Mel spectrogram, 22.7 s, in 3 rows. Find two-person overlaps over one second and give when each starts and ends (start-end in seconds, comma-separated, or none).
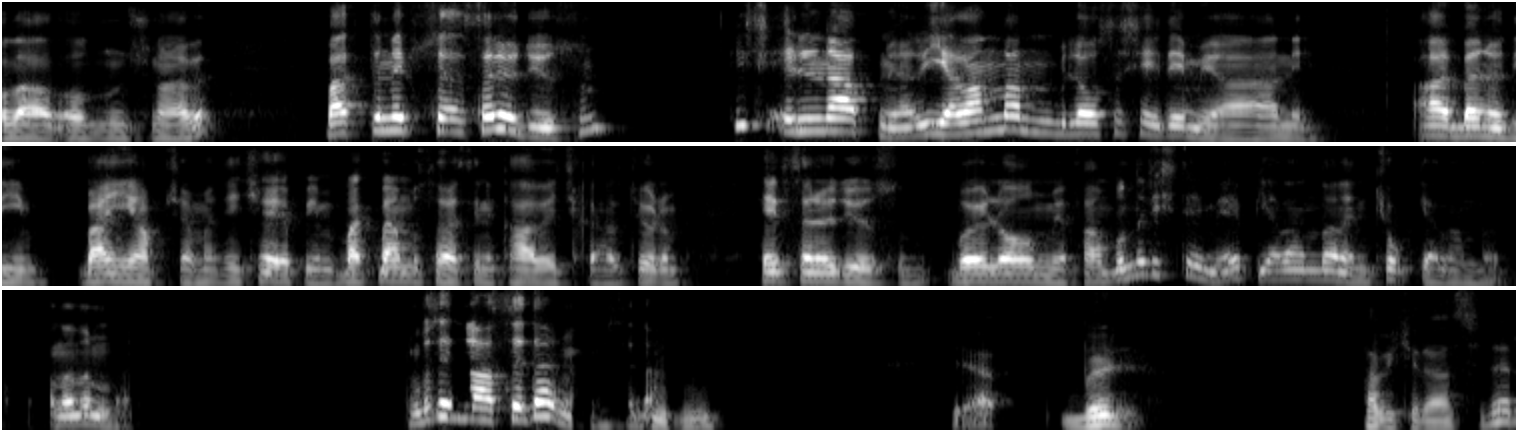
none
